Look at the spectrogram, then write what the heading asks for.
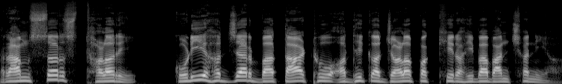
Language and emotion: Odia, neutral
